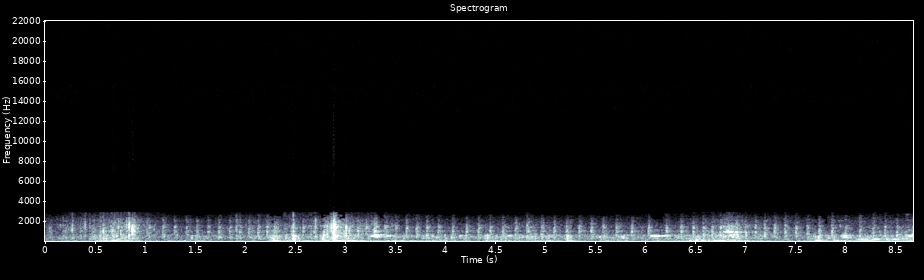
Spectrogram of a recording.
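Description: Berria Mako full-suspension mountain bike rolling over rocky ground, its tyres rumbling and knocking on the stones, with a sharp knock about a second in and another about three seconds in, growing louder near the end as the bike comes close. A few short bird calls can be heard.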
